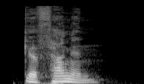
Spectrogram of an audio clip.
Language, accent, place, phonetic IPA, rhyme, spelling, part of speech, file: German, Germany, Berlin, [ɡəˈfaŋən], -aŋən, gefangen, verb, De-gefangen.ogg
- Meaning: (verb) past participle of fangen; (adjective) 1. caught 2. imprisoned 3. trapped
